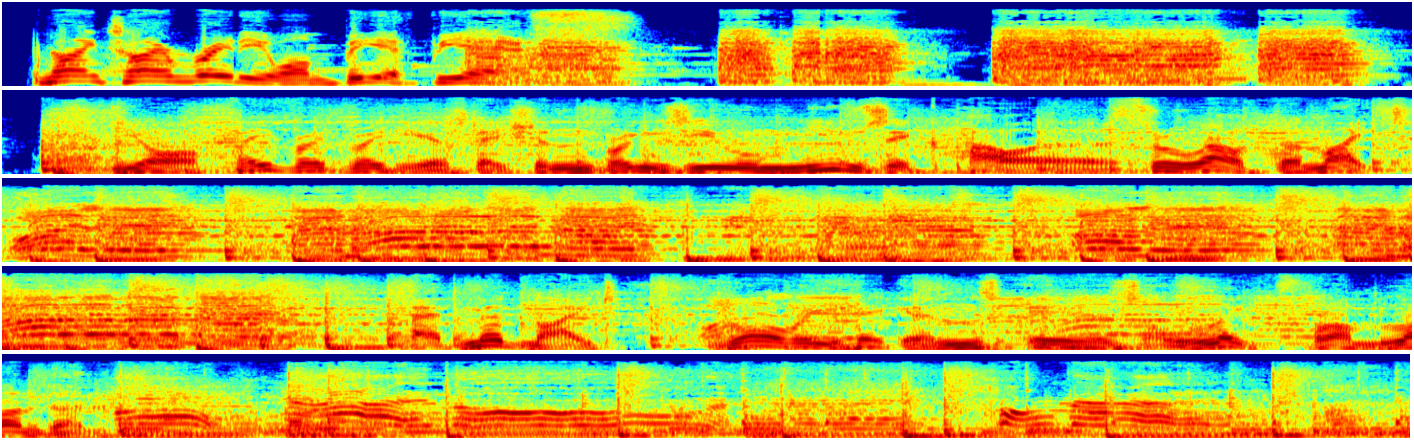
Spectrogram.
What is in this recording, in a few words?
trailers; bfbs; tommy vance & rass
